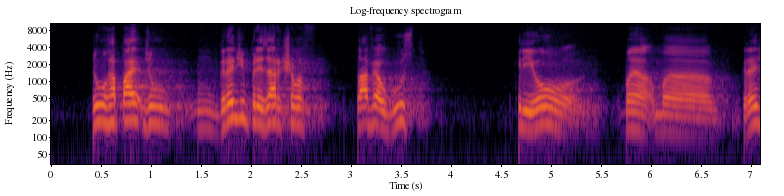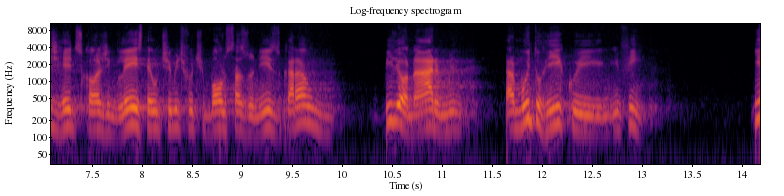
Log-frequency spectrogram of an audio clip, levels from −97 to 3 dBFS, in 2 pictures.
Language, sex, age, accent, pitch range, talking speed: Portuguese, male, 40-59, Brazilian, 170-220 Hz, 175 wpm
